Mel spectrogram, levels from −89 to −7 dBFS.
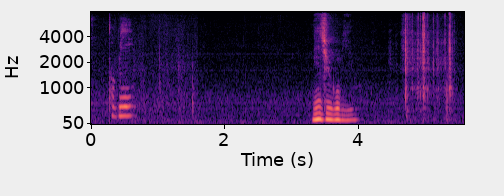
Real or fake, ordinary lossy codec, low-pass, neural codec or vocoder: real; none; none; none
